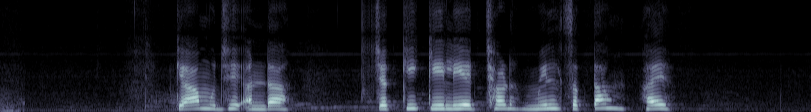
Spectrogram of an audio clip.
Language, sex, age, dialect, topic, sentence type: Hindi, female, 25-30, Awadhi Bundeli, banking, question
